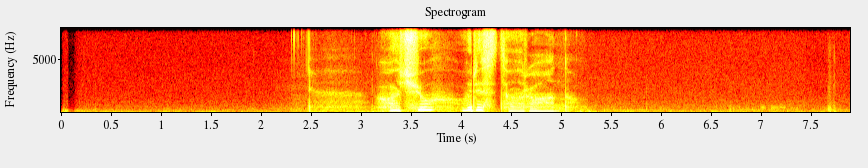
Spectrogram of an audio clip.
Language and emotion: Russian, sad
